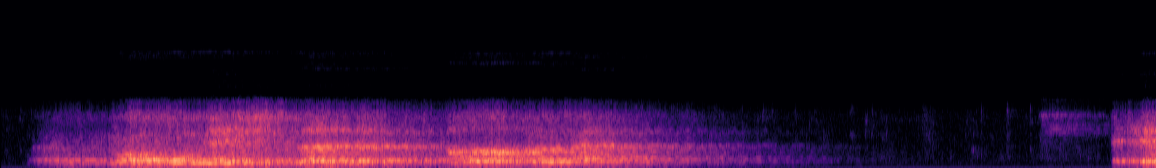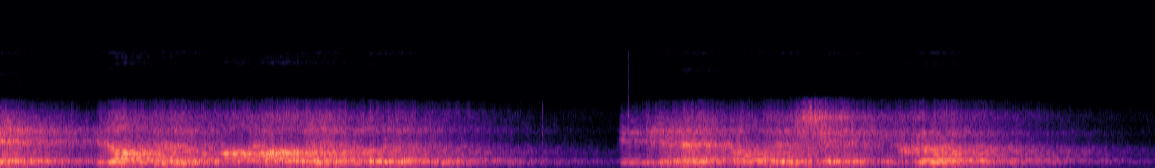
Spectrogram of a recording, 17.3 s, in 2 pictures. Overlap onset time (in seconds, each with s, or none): 1.5 s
